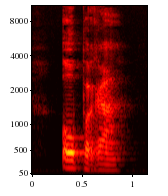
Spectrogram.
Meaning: opera
- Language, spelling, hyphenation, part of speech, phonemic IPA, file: Dutch, opera, ope‧ra, noun, /ˈoː.pəˌraː/, Nl-opera.ogg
